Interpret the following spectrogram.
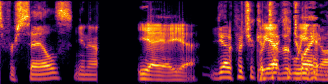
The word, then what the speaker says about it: Versailles: Just like here in Kentucky, it's not Versel. Versailles. It's for sales, you know.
